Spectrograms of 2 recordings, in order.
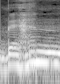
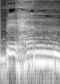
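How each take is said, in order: Both takes have the same delivery.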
